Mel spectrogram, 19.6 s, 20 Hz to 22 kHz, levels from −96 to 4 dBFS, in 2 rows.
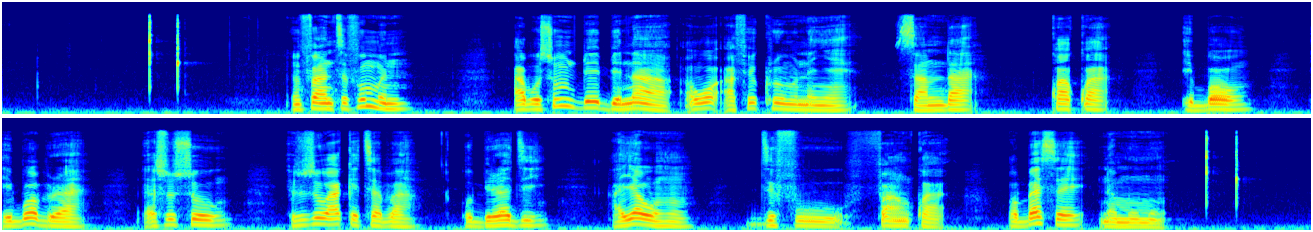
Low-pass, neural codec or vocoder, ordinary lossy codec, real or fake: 14.4 kHz; none; none; real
